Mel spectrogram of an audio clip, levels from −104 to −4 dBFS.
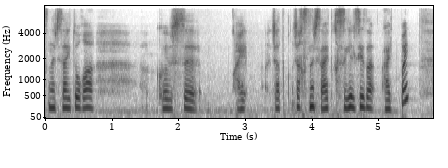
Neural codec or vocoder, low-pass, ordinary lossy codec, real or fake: none; 7.2 kHz; none; real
